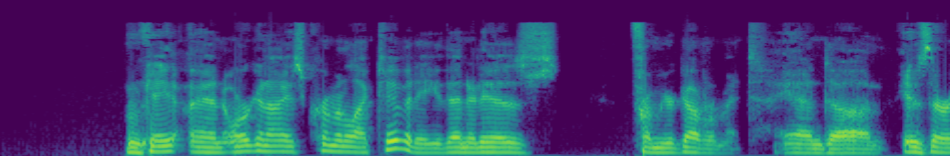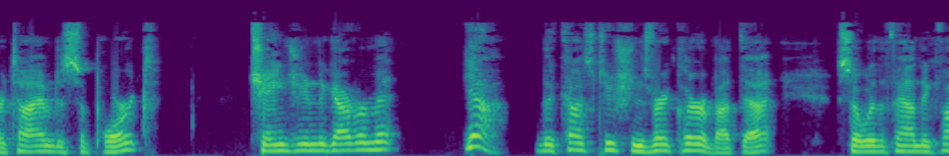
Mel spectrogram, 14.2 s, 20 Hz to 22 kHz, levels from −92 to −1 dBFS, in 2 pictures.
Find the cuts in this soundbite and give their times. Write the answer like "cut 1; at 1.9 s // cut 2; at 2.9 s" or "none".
none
